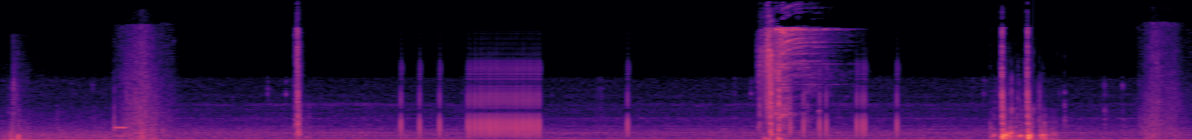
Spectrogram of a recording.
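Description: A handheld device clicks and beeps as its buttons are pressed.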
